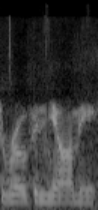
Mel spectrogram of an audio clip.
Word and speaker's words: Rovaniemi: that F 671 good it's renami just roll your R renami yes sir renami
